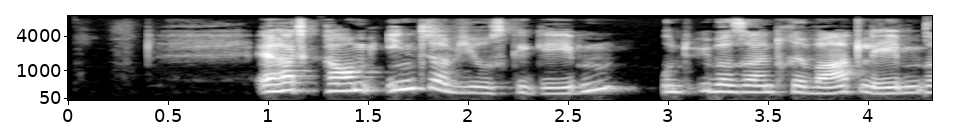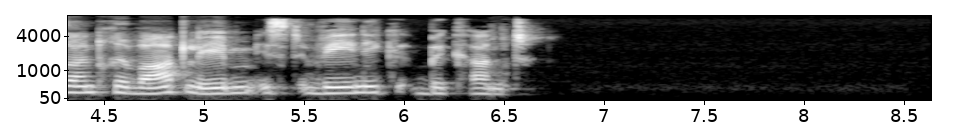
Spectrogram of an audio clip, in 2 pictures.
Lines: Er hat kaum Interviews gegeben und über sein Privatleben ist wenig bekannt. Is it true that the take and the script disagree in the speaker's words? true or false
true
